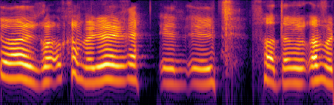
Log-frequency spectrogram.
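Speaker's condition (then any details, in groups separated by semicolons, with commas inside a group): Cerebral palsy; speech difficulties, speech challenges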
